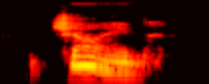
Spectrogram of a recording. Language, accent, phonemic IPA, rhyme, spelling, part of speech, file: English, Southern England, /d͡ʒaɪb/, -aɪb, gybe, verb / noun, LL-Q1860 (eng)-gybe.wav
- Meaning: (verb) To shift a fore-and-aft sail from one side of a sailing vessel to the other, while sailing before the wind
